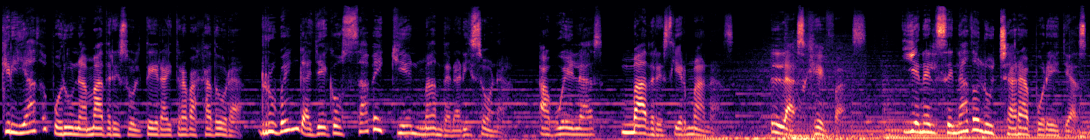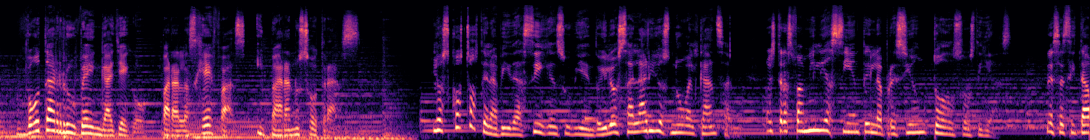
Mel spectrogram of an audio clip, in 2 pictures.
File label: spanish latin american political ads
